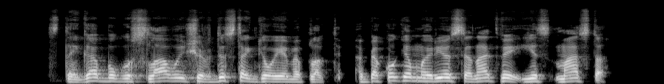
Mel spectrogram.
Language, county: Lithuanian, Telšiai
